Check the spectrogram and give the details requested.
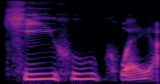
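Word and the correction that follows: Ke Huy Quan: I always get his name wrong. – I've been hearing Ke-Hee Kwan. – Ke-Hee Kwan. Thank you.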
